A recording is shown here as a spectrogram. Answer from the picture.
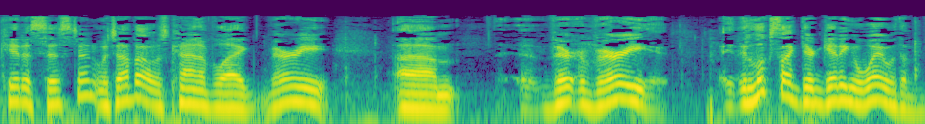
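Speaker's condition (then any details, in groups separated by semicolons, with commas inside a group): No condition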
